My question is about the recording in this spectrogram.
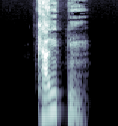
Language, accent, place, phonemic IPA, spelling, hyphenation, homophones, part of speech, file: German, Germany, Berlin, /ˈkantn̩/, Kanten, Kan‧ten, kannten, noun, De-Kanten.ogg
- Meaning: 1. (of bread) crust; heel 2. plural of Kante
